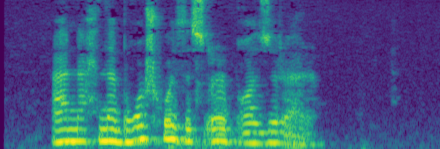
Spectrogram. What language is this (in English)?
Adyghe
